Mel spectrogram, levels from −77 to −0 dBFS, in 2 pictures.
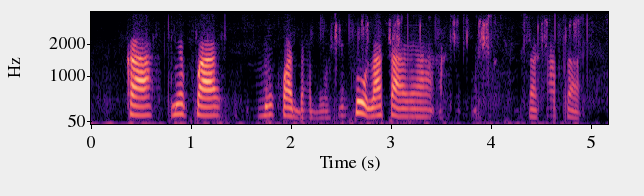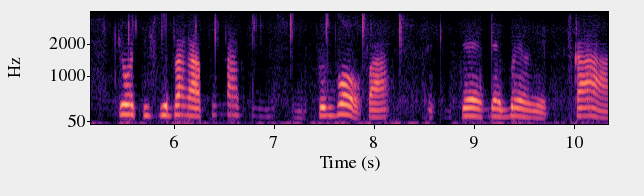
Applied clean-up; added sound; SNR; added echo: neural separator model SepFormer WHAM!.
